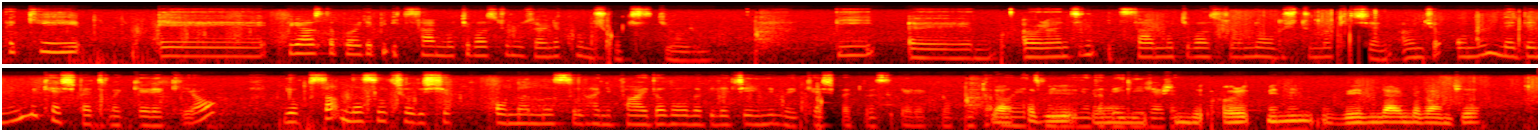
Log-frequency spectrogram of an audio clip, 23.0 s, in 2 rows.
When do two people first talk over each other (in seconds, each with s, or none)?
18.9 s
